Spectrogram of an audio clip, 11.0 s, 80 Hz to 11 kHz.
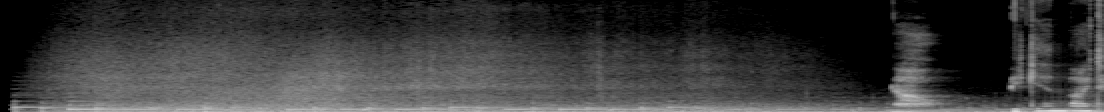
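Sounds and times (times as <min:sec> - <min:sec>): ocean water washing: 0:00.1 - 0:09.8
slow ambient music: 0:00.1 - 0:11.0.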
